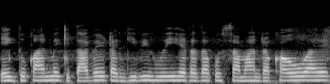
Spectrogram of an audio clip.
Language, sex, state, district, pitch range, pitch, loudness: Hindi, female, Chhattisgarh, Korba, 175-185 Hz, 180 Hz, -16 LUFS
